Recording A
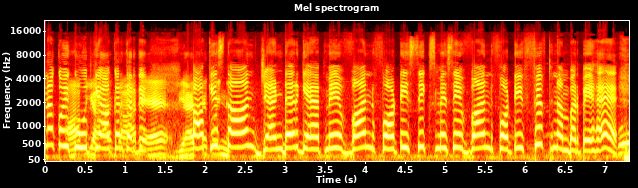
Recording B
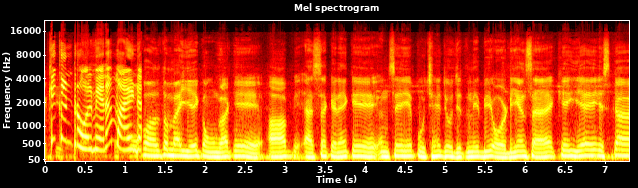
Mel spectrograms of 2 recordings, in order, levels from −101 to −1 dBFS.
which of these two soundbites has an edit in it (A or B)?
B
